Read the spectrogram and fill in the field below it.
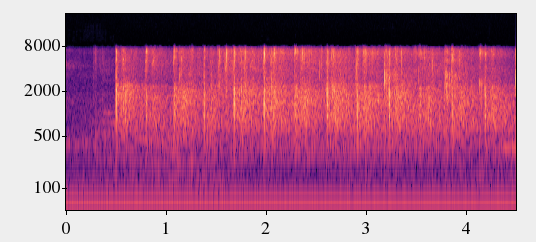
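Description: A crowd bursts into sustained applause, many hands clapping in a dense, steady wash that holds at an even loudness for several seconds with no talking.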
